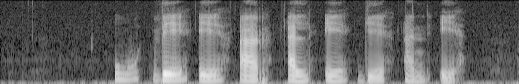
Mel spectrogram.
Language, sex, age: Norwegian, female, 30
